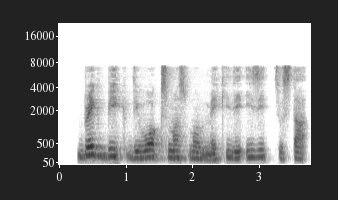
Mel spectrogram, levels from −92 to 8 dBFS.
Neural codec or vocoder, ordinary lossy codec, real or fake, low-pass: codec, 16 kHz, 0.4 kbps, LongCat-Audio-Codec; none; fake; 7.2 kHz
